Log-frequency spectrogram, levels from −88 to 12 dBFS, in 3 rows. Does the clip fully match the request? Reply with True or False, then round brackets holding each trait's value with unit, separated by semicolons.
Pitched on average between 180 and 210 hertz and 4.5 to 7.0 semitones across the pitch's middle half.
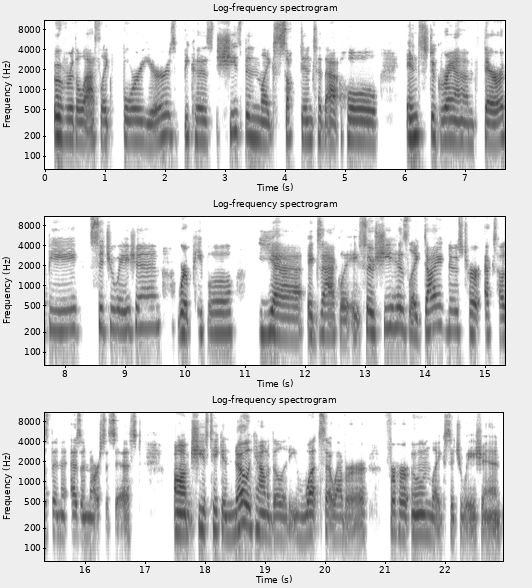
False (185 Hz; 3.6 semitones)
